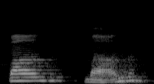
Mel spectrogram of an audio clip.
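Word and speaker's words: 帮忙: मांग को थोड़ा सा ऊपर की तरफ आपने प्रोनाउंस करना है, पांग मांग।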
